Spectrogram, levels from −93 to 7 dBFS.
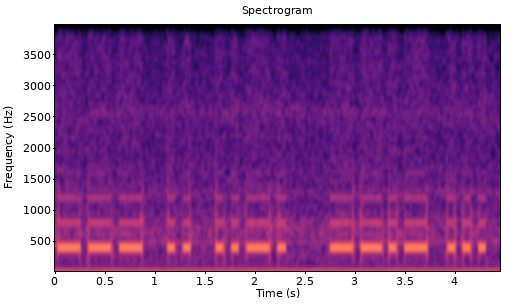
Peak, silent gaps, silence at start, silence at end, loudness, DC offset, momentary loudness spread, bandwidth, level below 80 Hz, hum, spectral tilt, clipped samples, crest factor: -16 dBFS; none; 0 s; 0 s; -25 LUFS; 1%; 5 LU; 4 kHz; -64 dBFS; none; -9.5 dB/octave; under 0.1%; 8 dB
